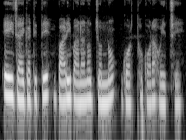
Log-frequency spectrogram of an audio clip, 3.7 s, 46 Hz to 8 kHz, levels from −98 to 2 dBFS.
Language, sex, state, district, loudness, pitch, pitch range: Bengali, male, West Bengal, Alipurduar, -18 LUFS, 200 Hz, 180-210 Hz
